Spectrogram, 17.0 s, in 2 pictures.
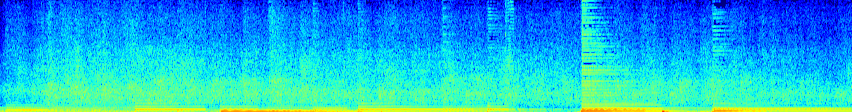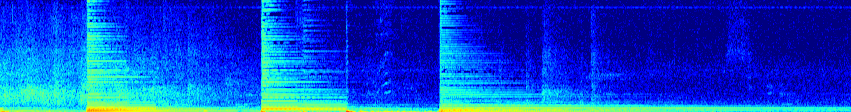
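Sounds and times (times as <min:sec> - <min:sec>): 
audience applauding: 0:00.0 - 0:12.4.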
